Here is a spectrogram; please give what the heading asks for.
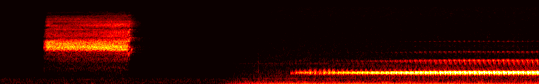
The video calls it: The sound of an owl bird//صوت طاير البومه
